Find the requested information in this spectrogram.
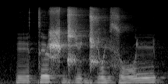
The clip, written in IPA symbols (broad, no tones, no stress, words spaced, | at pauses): itiʂ d͡ʑid͡ʑujzuɲ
